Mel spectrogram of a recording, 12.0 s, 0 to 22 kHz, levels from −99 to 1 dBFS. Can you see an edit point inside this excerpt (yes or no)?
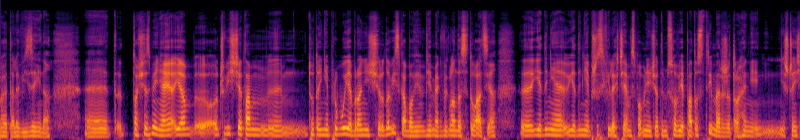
no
